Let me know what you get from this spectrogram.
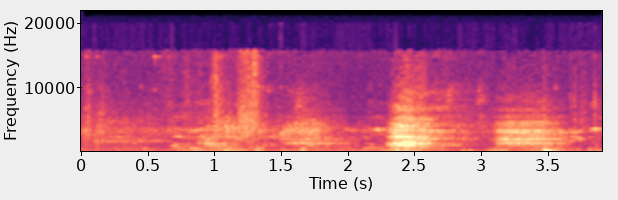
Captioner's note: Mark panting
